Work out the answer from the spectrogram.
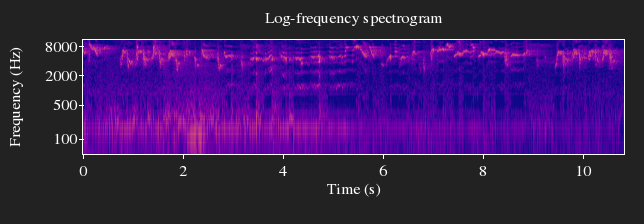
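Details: Oriental white-eye delivering a rapid 'nembak-nembak' training song for caged birds: high, wavering whistled trills and clipped chirps, some sharp clicks between phrases, and a soft ongoing hum below.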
